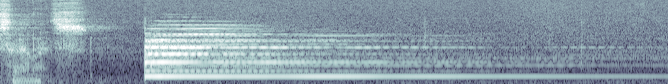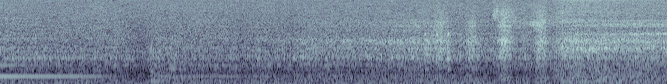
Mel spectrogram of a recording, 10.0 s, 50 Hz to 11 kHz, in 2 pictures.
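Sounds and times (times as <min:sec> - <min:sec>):
speech: 0:00.0 - 0:01.2
gong being struck: 0:01.1 - 0:05.9.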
